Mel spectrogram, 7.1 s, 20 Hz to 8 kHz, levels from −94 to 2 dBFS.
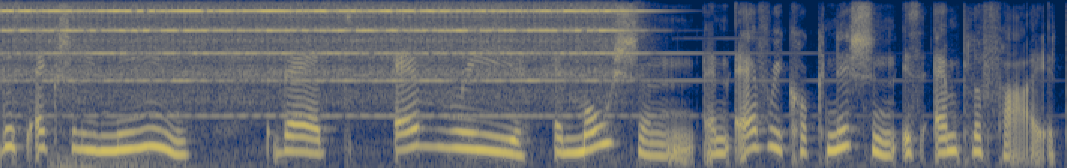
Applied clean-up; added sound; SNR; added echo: none; Alarm; 0 dB; none.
